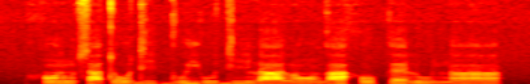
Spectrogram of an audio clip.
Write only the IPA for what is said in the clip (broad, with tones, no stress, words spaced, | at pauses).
hɔ̃˧ɾũ˧sa˨ to˨˦di˦˨ ɡu˧ ju˧di˧ la˨ lɔ̃˨ɡa˨˦ ho˦˨kɛ˧lu˧ nã˧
